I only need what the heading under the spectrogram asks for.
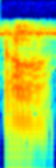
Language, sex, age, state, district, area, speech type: Maithili, male, 18-30, Bihar, Saharsa, rural, conversation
